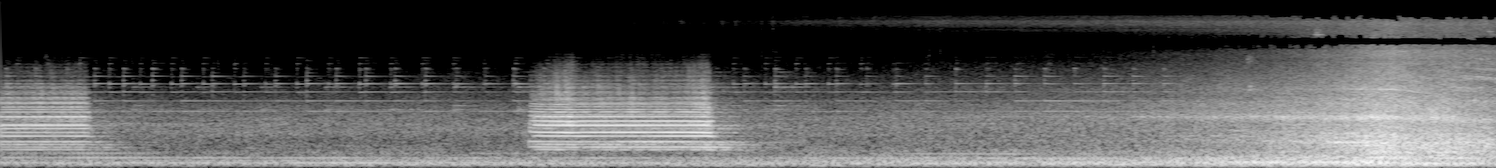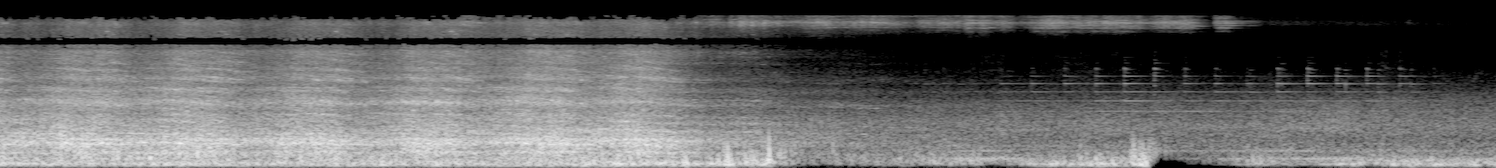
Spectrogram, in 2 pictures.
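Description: Locomotive air horn sounding at a grade crossing: a blast ending about a second in, then a second one a few seconds later. The train then passes, its wheels clacking rhythmically over the rails, loudest midway and dropping away sharply about two-thirds of the way through.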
